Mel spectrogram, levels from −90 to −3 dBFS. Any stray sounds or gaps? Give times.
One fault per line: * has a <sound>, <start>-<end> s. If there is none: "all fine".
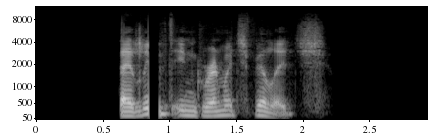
* has a dropout, 0.8-0.9 s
